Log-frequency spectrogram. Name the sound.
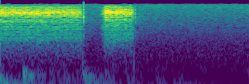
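air nozzle blowing across a hole in swivel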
